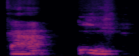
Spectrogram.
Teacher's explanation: perceba que o a e que o i eles são dois fortes então eles não podem coexistir na mesma sílaba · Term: iato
